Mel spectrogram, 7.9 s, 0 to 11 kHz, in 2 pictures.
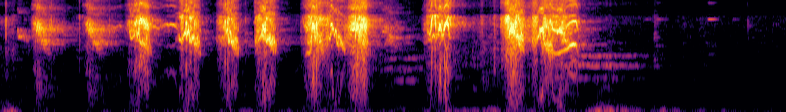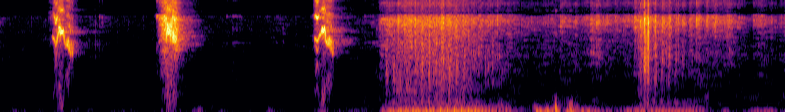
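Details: A sparrow under the eaves of a garden house around midday on New Year's Eve, 31 December, chirps in quick bright bursts, about three per second then scattered, with wind or rustling near the end.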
